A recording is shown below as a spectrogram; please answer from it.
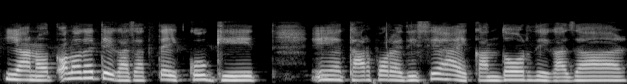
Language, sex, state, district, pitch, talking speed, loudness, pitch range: Chakma, female, Tripura, Unakoti, 195 Hz, 145 wpm, -14 LUFS, 190-215 Hz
